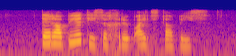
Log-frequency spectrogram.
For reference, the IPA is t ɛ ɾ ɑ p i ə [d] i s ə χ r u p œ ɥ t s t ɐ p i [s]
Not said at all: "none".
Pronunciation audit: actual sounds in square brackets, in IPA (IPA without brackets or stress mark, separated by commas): t, s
